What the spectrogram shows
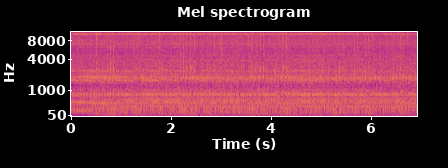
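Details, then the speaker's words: Poulan Pro 525 chainsaw (essentially Pioneer P52), governed carb, carb gaskets repaired: steady fast raspy two-stroke buzz that never settles, idle screw backed fully out; idles far too high, cause unknown. "I don't have any idea why it is trying to idle too high. I mean, the idle speed screw's backed off as far as it will go."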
